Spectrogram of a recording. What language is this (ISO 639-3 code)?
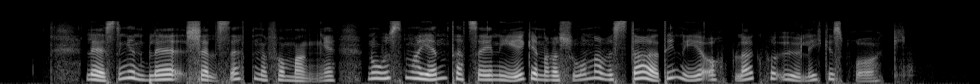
nor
